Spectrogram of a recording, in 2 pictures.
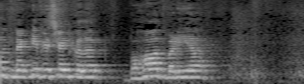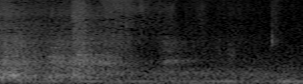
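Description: Fabric rustles as it is spread out.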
